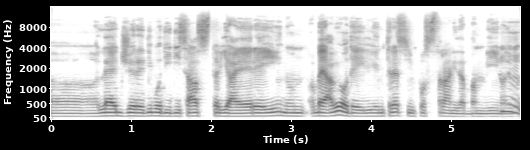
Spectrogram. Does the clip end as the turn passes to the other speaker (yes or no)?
yes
